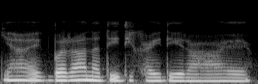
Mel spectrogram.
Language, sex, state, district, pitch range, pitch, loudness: Hindi, female, Arunachal Pradesh, Papum Pare, 160-185 Hz, 175 Hz, -14 LUFS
